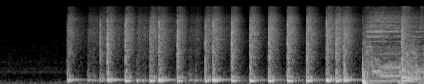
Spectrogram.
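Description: A drum kit opens the song about a second in with a fast run of strikes, about seven a second. Just before the end the rest of the rock band comes in with bass.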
